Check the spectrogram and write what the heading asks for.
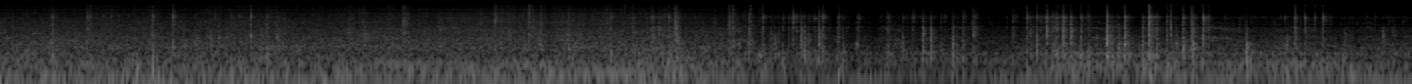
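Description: A bonito boat's engine hums steadily under wind and the rush of water. About halfway through, freshly landed bonito take over, beating their tails against the wet wooden deck in fast, rattling flurries of slaps and knocks that are loudest toward the end.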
